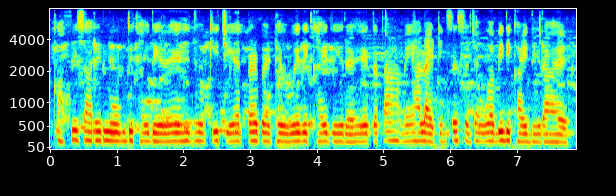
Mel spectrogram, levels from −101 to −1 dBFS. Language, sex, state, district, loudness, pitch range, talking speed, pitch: Chhattisgarhi, female, Chhattisgarh, Korba, -18 LUFS, 175-185 Hz, 210 wpm, 180 Hz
